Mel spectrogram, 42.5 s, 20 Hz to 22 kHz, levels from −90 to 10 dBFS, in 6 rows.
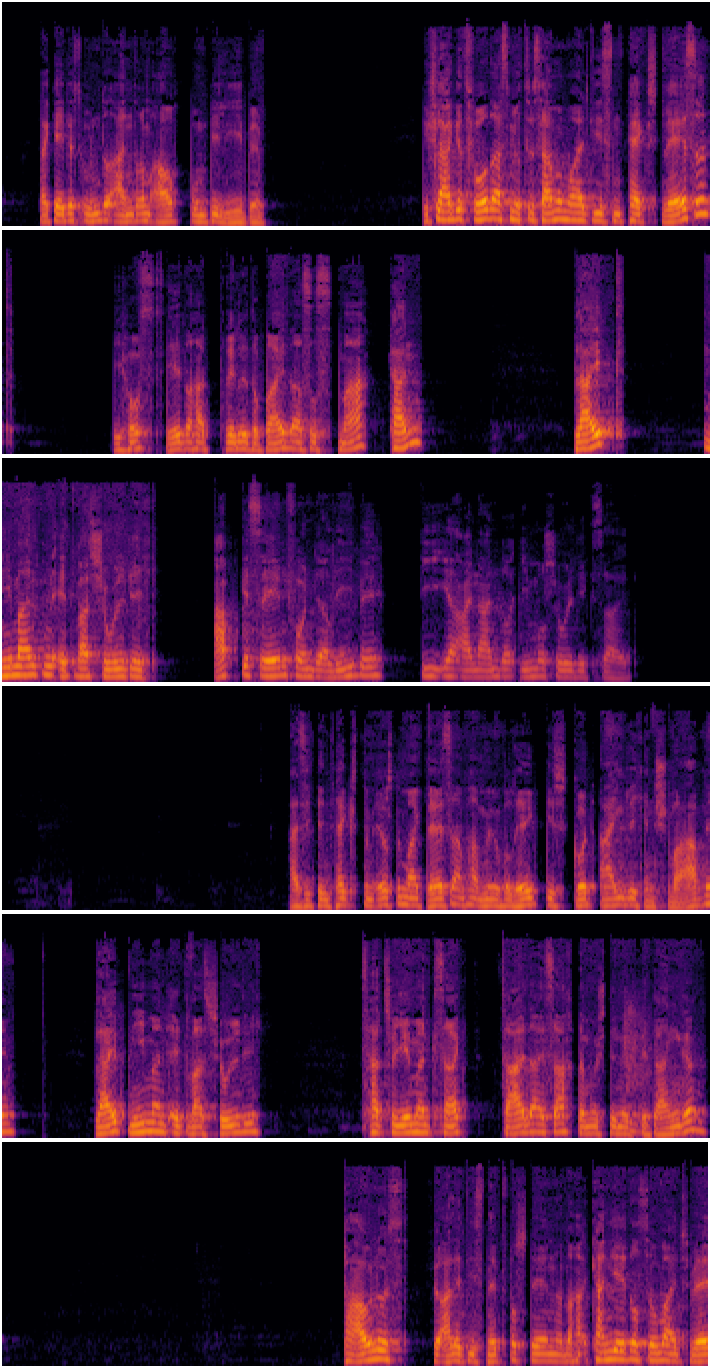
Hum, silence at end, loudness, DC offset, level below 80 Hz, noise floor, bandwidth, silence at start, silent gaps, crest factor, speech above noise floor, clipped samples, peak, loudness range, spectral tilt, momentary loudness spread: none; 0 s; -23 LUFS; under 0.1%; -58 dBFS; -85 dBFS; 15 kHz; 0.35 s; 3.10-3.14 s, 7.74-7.80 s, 8.01-8.05 s, 16.06-16.10 s, 16.16-16.27 s, 20.57-21.28 s, 23.20-23.24 s; 20 dB; 63 dB; under 0.1%; -4 dBFS; 10 LU; -7 dB/octave; 14 LU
